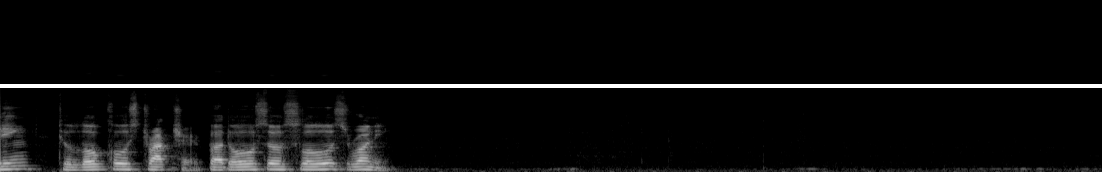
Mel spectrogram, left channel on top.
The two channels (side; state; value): left; silent; 57 dB below the other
